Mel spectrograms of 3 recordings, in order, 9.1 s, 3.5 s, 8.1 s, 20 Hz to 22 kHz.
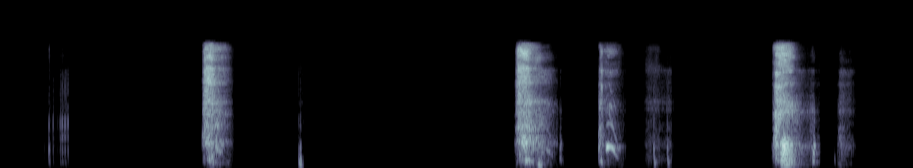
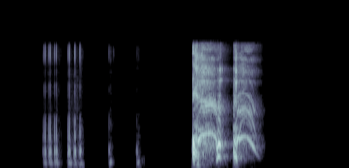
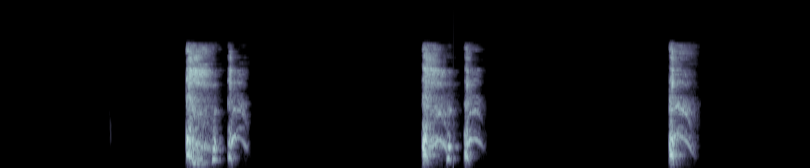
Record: {
  "exhalation_length": "9.1 s",
  "exhalation_amplitude": 32375,
  "exhalation_signal_mean_std_ratio": 0.21,
  "cough_length": "3.5 s",
  "cough_amplitude": 27315,
  "cough_signal_mean_std_ratio": 0.3,
  "three_cough_length": "8.1 s",
  "three_cough_amplitude": 27441,
  "three_cough_signal_mean_std_ratio": 0.26,
  "survey_phase": "beta (2021-08-13 to 2022-03-07)",
  "age": "45-64",
  "gender": "Female",
  "wearing_mask": "No",
  "symptom_cough_any": true,
  "symptom_runny_or_blocked_nose": true,
  "symptom_shortness_of_breath": true,
  "symptom_sore_throat": true,
  "symptom_fatigue": true,
  "symptom_headache": true,
  "symptom_change_to_sense_of_smell_or_taste": true,
  "symptom_loss_of_taste": true,
  "symptom_onset": "4 days",
  "smoker_status": "Never smoked",
  "respiratory_condition_asthma": false,
  "respiratory_condition_other": false,
  "recruitment_source": "Test and Trace",
  "submission_delay": "2 days",
  "covid_test_result": "Positive",
  "covid_test_method": "ePCR"
}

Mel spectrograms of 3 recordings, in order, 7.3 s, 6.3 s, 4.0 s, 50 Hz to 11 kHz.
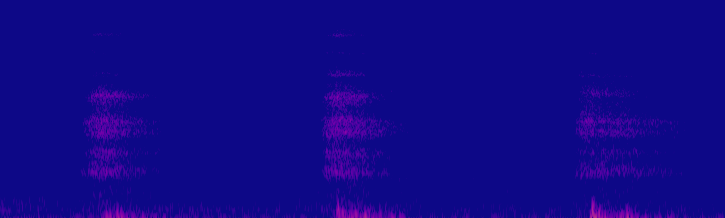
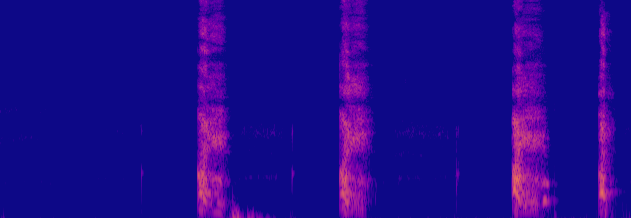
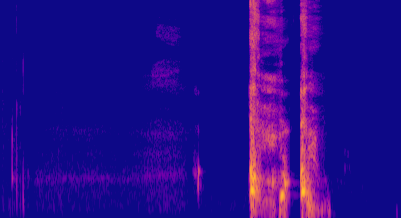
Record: {
  "exhalation_length": "7.3 s",
  "exhalation_amplitude": 560,
  "exhalation_signal_mean_std_ratio": 0.58,
  "three_cough_length": "6.3 s",
  "three_cough_amplitude": 9757,
  "three_cough_signal_mean_std_ratio": 0.31,
  "cough_length": "4.0 s",
  "cough_amplitude": 32768,
  "cough_signal_mean_std_ratio": 0.22,
  "survey_phase": "alpha (2021-03-01 to 2021-08-12)",
  "age": "18-44",
  "gender": "Female",
  "wearing_mask": "No",
  "symptom_cough_any": true,
  "symptom_abdominal_pain": true,
  "symptom_fatigue": true,
  "smoker_status": "Prefer not to say",
  "respiratory_condition_asthma": false,
  "respiratory_condition_other": false,
  "recruitment_source": "Test and Trace",
  "submission_delay": "1 day",
  "covid_test_result": "Positive",
  "covid_test_method": "RT-qPCR"
}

